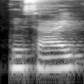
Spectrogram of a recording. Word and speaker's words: inside: Consuming all the air inside, o D aqui não é pronunciado, inside my lungs.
